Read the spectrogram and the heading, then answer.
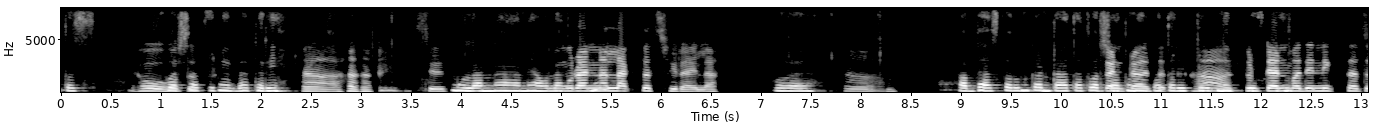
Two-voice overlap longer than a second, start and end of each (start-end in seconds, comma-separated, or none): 10.4-12.2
